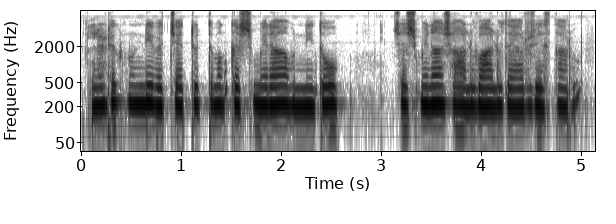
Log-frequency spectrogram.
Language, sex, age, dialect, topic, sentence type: Telugu, female, 18-24, Southern, agriculture, statement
